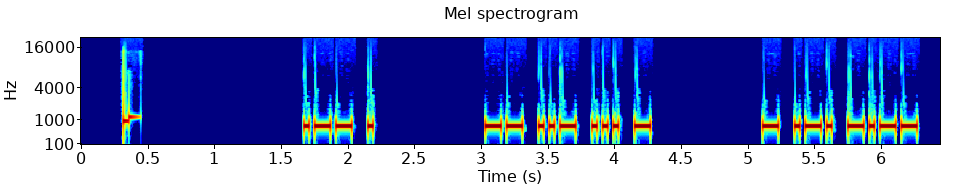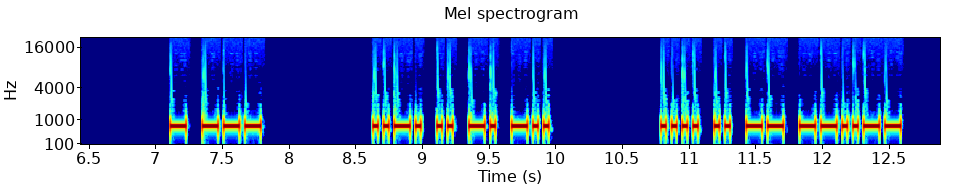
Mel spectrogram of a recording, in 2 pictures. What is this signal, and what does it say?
Morse code, heard as a keyed tone, about 30 wpm, 700 Hz. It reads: WE MUST TRY TO FIND HIM,
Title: 3x Word-Spacing - Sentences from Top 400 Words - 30wpm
